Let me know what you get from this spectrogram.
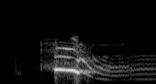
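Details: Dog letting out one short, high whine that starts loud and slides gently downward into a softer, fading moan.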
